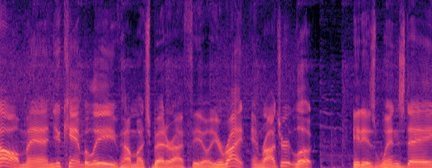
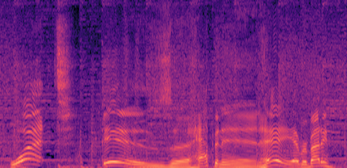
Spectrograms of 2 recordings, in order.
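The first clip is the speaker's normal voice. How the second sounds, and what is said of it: Goofy exaggerated radio announcer voice. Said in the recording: “You had your radio voice on there, man. ... Do my radio goober voice.”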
